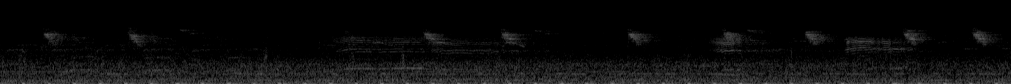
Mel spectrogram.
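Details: Sheep grazing in a forest under the morning sun; short, bright, buzzy bleats repeat at a steady pace of roughly one per second over a constant low rumble of background noise.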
